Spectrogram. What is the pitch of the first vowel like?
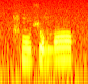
low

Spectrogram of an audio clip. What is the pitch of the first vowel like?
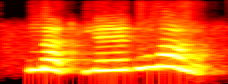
falling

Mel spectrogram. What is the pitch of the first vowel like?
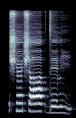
high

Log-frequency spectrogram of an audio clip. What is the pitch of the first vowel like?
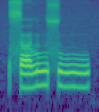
high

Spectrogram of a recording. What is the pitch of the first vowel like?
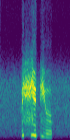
high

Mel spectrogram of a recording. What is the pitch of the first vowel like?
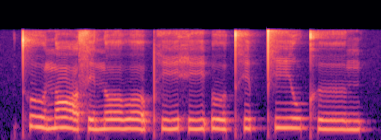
falling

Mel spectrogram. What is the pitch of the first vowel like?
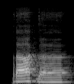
rising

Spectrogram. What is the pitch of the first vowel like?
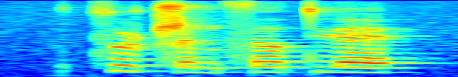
falling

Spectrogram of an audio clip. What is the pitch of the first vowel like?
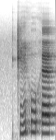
rising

